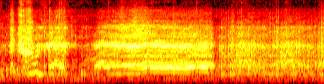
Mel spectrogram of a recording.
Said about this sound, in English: You would pull, pull a zip string, yeah, and then it would turn, and wherever your arrow was, it would say the, the cow, whatever the animal is, would say the cow makes this noise, and it would make the noise.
